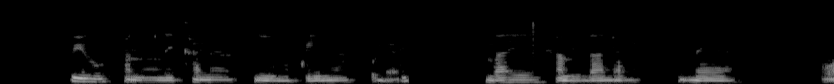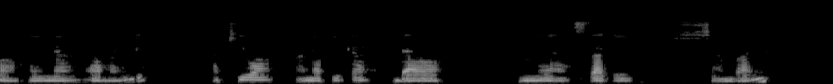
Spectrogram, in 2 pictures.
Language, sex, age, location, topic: Swahili, male, 25-35, Nakuru, health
